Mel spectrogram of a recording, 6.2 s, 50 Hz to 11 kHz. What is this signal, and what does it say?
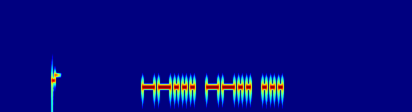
Morse code, heard as a keyed tone, about 20 wpm, 700 Hz. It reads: 7ZS
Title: Three Letter-Number Combinations - 20wpm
